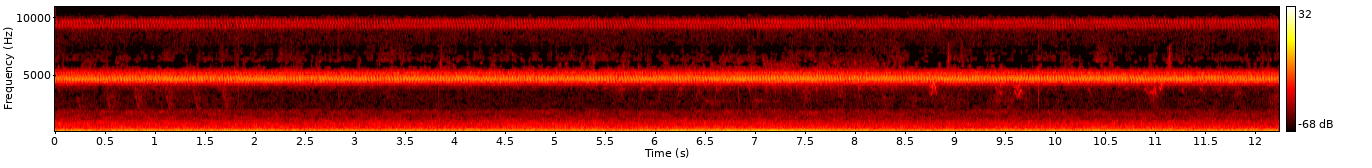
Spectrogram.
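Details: Sustained high cicada drone on a quiet morning, steady and unvarying, with a low background rumble that swells briefly midway.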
